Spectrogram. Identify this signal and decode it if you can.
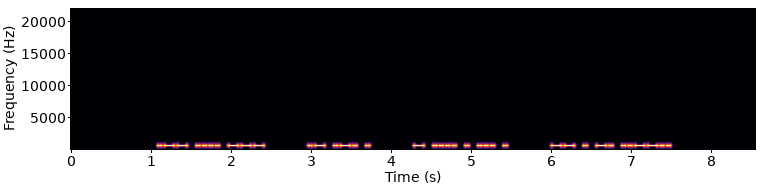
Morse code, heard as a keyed tone, about 30 wpm, 700 Hz. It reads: WHO ARE THESE MEN?
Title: 2x Word-Spacing - Sentences from Top 200 Words - 30wpm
